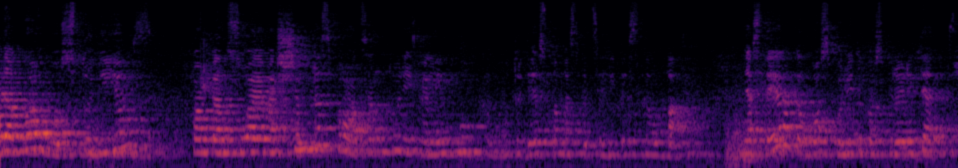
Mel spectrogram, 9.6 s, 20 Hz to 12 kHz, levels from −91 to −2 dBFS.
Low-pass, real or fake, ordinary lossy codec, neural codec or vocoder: 10.8 kHz; real; Opus, 24 kbps; none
